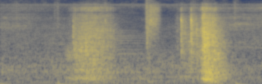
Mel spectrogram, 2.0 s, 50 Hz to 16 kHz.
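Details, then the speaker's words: C8 Corvette, about 2.5 years old with about 40,000 miles: two short dry creaking groans as the rear hatch is lifted by hand. These are age-related creaks, fixed afterward with silicone grease. "yeah it's not exactly the nicest sound especially when you're showing up to a car show with all your buddies and you're trying to show off and then you open up and it sounds like it's like the hatch is about to fall off"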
